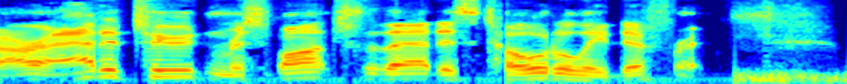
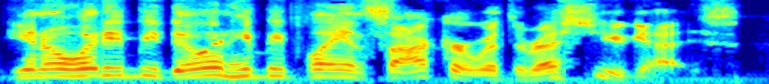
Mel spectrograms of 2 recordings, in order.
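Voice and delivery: higher, eager punchline; excited reveal; 7 semitones higher than usual. Retold or imitated. Counselor answering sixth graders at camp, high and eager. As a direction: pitch it up, eager to surprise the kids. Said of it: "I'm like".

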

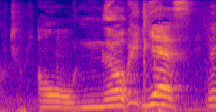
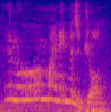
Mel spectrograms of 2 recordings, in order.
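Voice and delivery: fake caller voice; 9 semitones higher, 4 dB quieter than usual. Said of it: "any voice you do, you still sound like you".

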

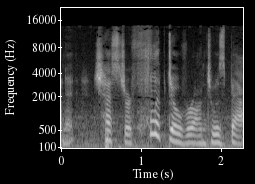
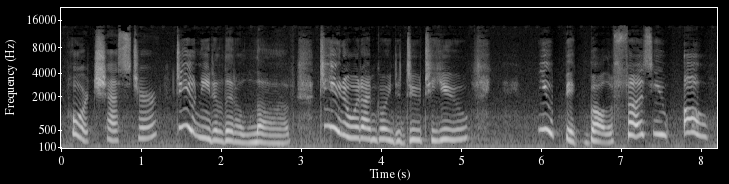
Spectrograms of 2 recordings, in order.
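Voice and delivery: put-on high, gushing baby talk to a pet; doting mother; 5 semitones higher than usual. Mom cuddling the cat, doting in a high voice. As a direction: coo and fuss over a kitty.

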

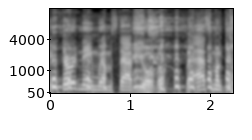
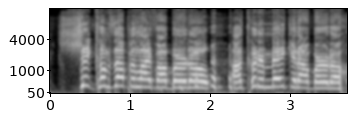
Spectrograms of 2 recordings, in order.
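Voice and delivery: mock flaky excuse; 9 semitones higher than usual. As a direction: whine it out, dragging each word. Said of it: "So I'm gonna be like".

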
